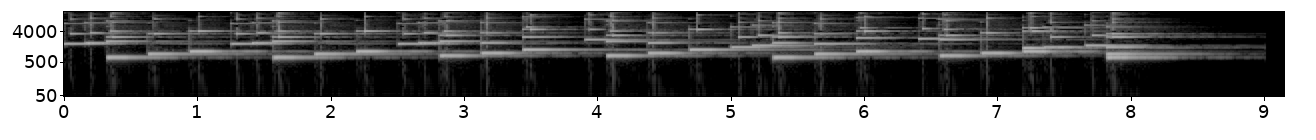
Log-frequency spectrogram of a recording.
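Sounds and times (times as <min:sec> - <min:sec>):
Sankyo miniature music box: 0:00.0 - 0:09.0.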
